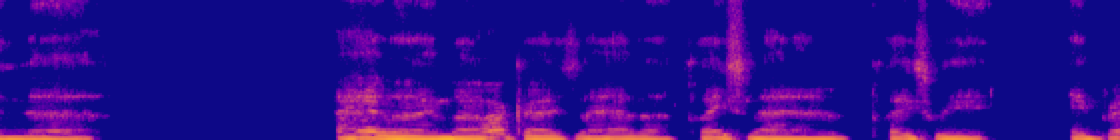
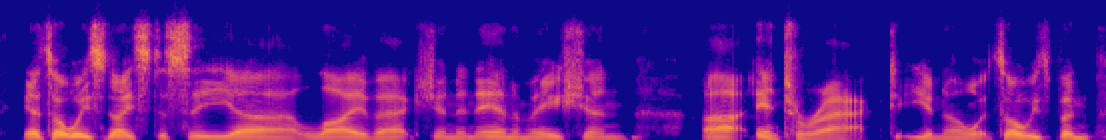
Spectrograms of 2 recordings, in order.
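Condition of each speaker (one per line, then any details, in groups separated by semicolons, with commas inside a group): Parkinson's disease; progressing; lost former character voice
No condition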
